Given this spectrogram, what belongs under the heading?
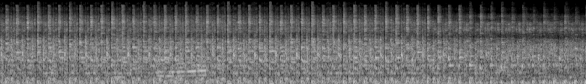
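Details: Hino 300 truck with W04D diesel, misfiring with white smoke: rough, pulsing idle with a hollow, horn-like honking tone from the intake.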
